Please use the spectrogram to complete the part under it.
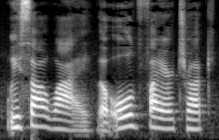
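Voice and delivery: ordinary delivery, nothing marked

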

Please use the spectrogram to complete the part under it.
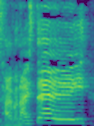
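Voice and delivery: drawn-out sugary have-a-nice-day; cheery American. Retold or imitated. Englishman mocking a cheerful American, slow and sing-song. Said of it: "the stereotype over here is".

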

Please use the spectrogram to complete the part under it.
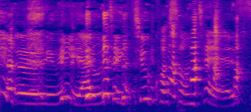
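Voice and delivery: laughing through a slow joke; laughing while speaking, slowly. Real, not acted. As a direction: giggle through the words.

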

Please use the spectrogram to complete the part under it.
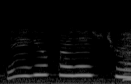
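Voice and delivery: put-on high little girl reciting. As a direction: imitate a child echoing her line. Child repeating prompted line.

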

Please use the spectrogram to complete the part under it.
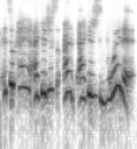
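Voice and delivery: high, appeasing retold reassurance; placating cashier. Cashier placating the angry customer.

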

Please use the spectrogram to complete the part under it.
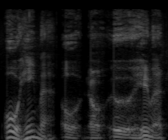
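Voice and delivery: low, soft dismissive greeting; mock indifferent mumbled hello; unenthusiastic celebrity. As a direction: brush off a fan, imitating him. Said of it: "I'm gonna make him sound shittier".

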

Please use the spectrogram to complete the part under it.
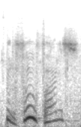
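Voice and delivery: squeaky cartoonish joke voice; goofy high voice. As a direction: pitch it way up for the gag. Repeats the pun goofily.

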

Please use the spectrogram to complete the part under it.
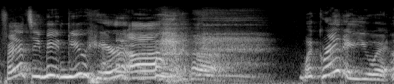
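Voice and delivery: put-on high, sing-song drunk greeting; drunk friendly chatter. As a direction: chirp brightly at the kid. Drunk chat with a child.

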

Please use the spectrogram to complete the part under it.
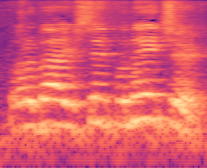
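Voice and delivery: high, loud taunt; mock accusing enemy. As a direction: call them out like a nagging accuser. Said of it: "the enemy is like".

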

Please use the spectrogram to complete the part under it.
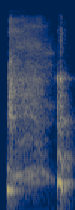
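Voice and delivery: a high giggle, half embarrassed. Real, not acted. Guest laughing at her karaoke pick, high giggle. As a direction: giggle at your own pick.

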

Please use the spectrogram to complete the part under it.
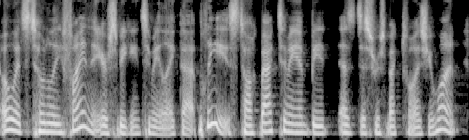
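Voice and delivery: ordinary talk

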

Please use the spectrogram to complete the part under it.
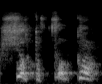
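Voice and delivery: mock the mother snapping at her son; imitating angry mom. Mom scolding him at night.

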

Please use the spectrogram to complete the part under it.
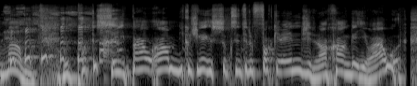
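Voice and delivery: put-on high, laughing kid's desperate plea; panicked child. Boy warning mum about the engine, high and laughing. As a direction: squeal it like a frightened little boy.

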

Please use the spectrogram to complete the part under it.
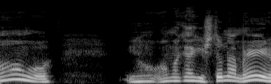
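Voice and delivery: nagging relative. Retold or imitated. Imitating an aunt fussing about marriage, mock dismay. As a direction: tut like a disappointed aunt. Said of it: "I was like".

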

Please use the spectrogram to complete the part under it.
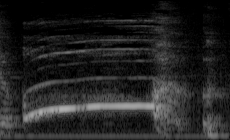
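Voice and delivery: ooh flung up high, then Jesus; a spirit-filled cry soaring up; high ecstatic ooh. Real, not acted. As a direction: falsetto praise cry. Preacher overcome mid-sermon.

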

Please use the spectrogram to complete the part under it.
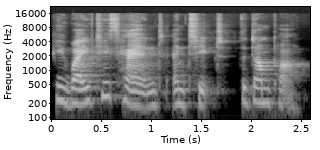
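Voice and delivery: ordinary delivery

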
